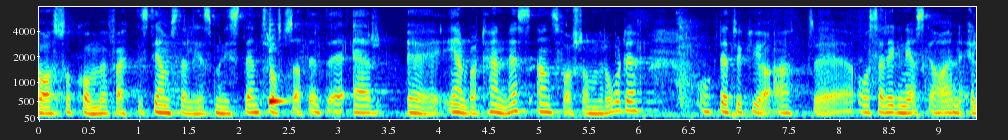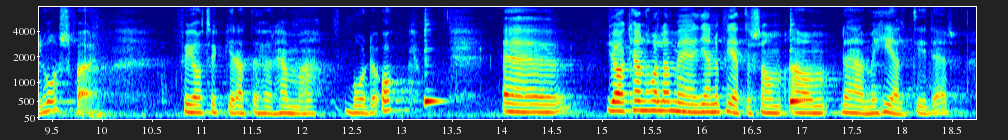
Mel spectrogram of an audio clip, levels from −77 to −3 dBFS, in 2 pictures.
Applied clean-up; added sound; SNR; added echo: none; Cowbell; 1 dB; none.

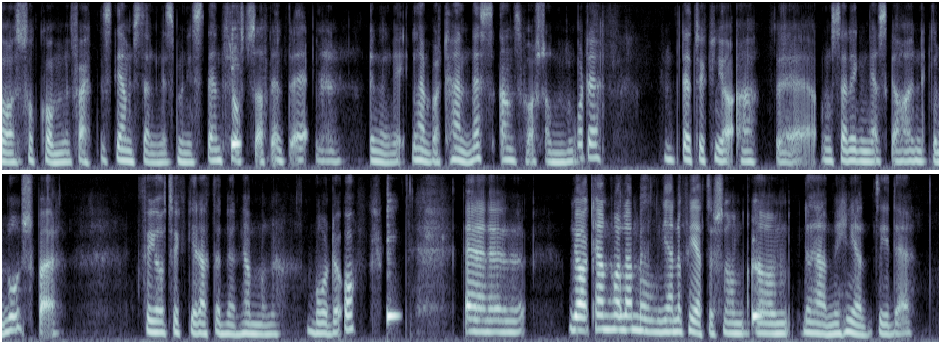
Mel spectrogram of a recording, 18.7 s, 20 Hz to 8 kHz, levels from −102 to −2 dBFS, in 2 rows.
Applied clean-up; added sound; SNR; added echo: neural diffusion model UNIVERSE++.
